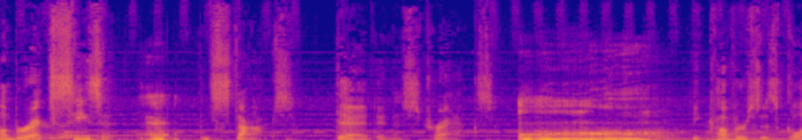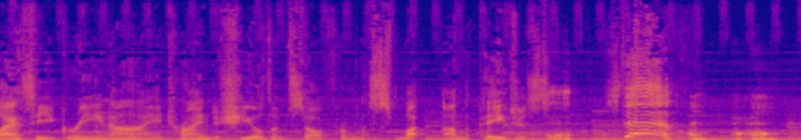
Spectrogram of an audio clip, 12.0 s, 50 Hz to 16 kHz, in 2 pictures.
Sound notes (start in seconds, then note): 3.8 Lumber Axe groaning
